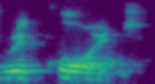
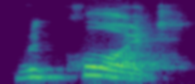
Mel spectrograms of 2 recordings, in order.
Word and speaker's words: record: on the second syllable an example of a word that can be both a noun and a verb is record record if i say record it means i'm recording something it's a verb but if i say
